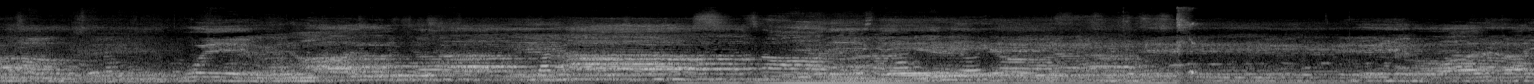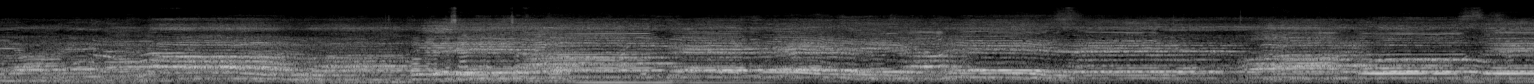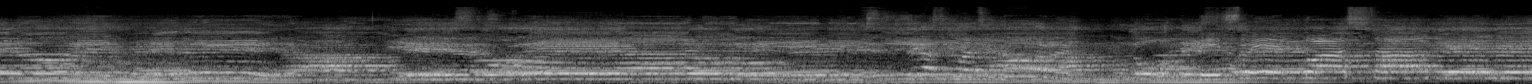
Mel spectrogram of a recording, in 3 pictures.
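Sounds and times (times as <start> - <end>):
congregation singing a hymn: 0.0 - 46.0.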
